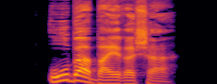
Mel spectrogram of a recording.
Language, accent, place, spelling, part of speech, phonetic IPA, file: German, Germany, Berlin, oberbayrischer, adjective, [ˈoːbɐˌbaɪ̯ʁɪʃɐ], De-oberbayrischer.ogg
- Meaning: inflection of oberbayrisch: 1. strong/mixed nominative masculine singular 2. strong genitive/dative feminine singular 3. strong genitive plural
